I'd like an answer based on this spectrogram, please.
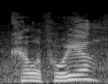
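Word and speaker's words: Calapooia: How do you pronounce that? The Cal Calapoua Calapoua Calapoua.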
